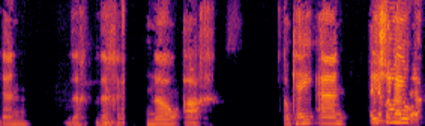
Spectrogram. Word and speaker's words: Noach: You say no, and then you go to the vowel first, and then the chet. No ach.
